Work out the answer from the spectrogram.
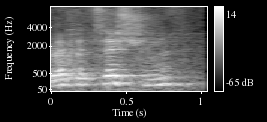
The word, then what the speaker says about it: repetition: repeat the verb but repetition the noun notice the rhythmic principle forces the first syllable of repetition to be strong and in these cases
